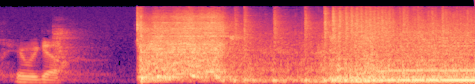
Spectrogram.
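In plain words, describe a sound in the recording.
A small engine cranks and sputters as it starts.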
